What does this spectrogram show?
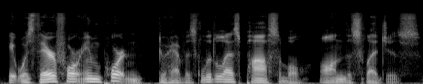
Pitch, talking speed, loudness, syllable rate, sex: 95 Hz, 185 wpm, -21 LUFS, 5.6 syllables/s, male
